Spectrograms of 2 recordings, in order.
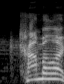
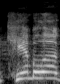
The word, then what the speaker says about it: Kamala: and kamala harris or if you're tucker carlson kamala kambala kumala yes fox news is going all pronunciation police well the task now though is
